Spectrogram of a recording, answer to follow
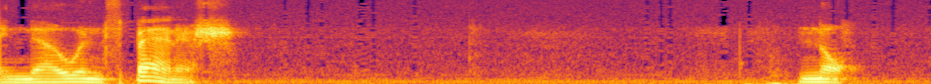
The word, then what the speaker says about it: no: No. It doesn't swing into that U sound like no. It's just no.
